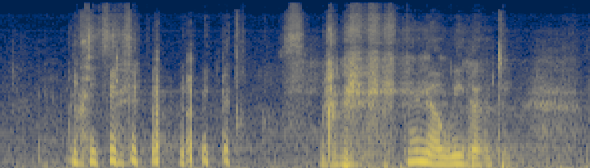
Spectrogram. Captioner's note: panelists laughing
